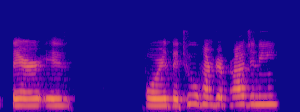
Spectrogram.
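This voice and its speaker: A high-pitched woman's voice against a quiet background. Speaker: teaching assistant; teacher or tutor. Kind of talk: tutorial. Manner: hesitant, many fillers. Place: home room. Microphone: webcam.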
